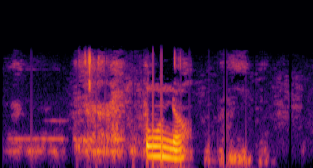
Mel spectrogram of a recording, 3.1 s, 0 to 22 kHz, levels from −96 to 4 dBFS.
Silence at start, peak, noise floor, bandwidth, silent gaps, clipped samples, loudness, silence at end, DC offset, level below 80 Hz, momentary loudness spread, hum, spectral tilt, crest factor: 0.15 s; -2 dBFS; -51 dBFS; 7.8 kHz; none; under 0.1%; -18 LUFS; 0.6 s; under 0.1%; -56 dBFS; 25 LU; none; -5.5 dB/octave; 20 dB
